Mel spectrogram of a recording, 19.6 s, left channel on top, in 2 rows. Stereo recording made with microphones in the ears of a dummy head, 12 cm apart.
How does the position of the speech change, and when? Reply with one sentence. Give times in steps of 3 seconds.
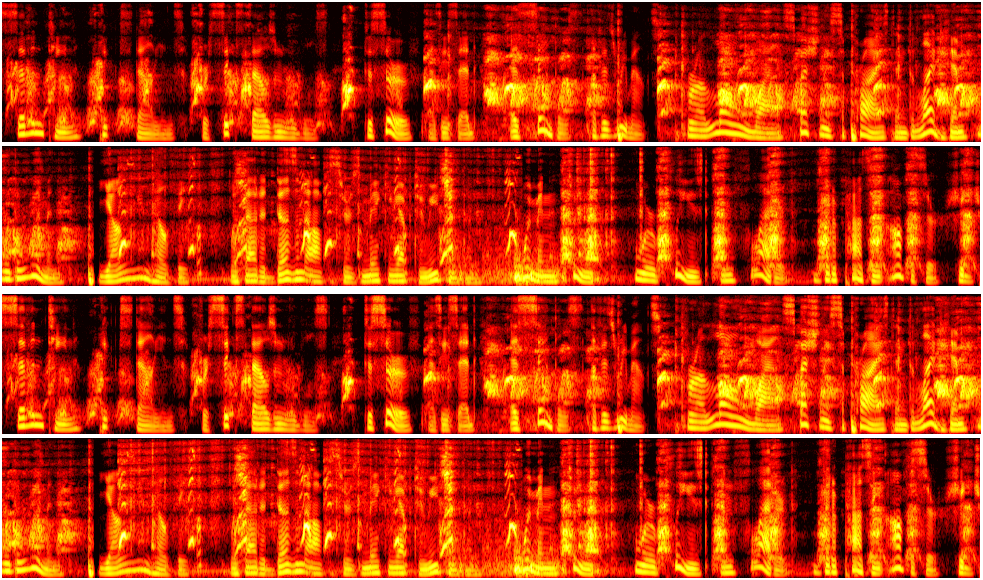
You can hear the speech on the right from 0 s, in the centre from 9 s and on the right from 15 s.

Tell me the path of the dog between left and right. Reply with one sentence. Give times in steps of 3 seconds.
In this clip you hear the dog on the left from 0 s, in the centre from 6 s, on the right from 9 s, in the centre from 15 s and on the left from 18 s.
